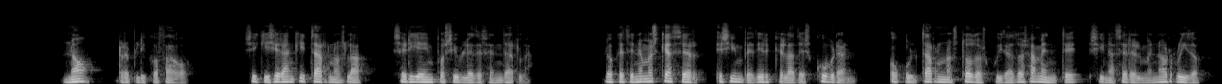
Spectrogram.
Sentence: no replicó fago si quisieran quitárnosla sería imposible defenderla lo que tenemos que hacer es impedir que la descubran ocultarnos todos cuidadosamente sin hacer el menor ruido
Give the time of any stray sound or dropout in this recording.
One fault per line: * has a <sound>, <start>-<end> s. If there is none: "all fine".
all fine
